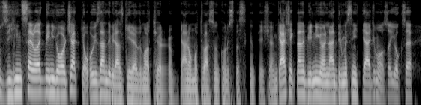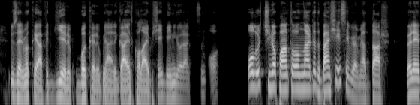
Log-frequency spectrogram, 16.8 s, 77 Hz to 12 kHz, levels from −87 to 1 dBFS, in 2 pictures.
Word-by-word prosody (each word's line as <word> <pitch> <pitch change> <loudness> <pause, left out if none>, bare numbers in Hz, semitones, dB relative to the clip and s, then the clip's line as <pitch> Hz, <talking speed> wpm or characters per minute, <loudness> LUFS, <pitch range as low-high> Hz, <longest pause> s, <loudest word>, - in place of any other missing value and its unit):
zihinsel 130 +5 +3
olarak 140 0 +5
beni 140 -1 +3
yoracak 130 +4 +2
ya, - - -1
o 115 - -2
yüzden 125 +1 +2
de 120 - -1
biraz 95 -3 0
geri 95 0 -1
adım 90 0 -3
atıyorum. 80 -3 -5
Yani 85 0 0
o - - 0
motivasyon 85 0 -3
konusunda 85 -3 -8
sıkıntı 80 0 -14
yaşıyorum. 80 +1 -9
Gerçekten 125 +3 +3
de 120 -2 -1
birinin 120 +2 +2
yönlendirmesine 115 +1 +1
ihtiyacım 115 +2 -2
olsa, 110 +3 -8
yoksa 115 +1 -6 0.4
üzerime 110 -2 +1
kıyafet 105 +2 -1
giyerim 105 -5 +2
bakarım, 110 -1 -1
yani - - -4
gayet - - +2
kolay - - -1
bir - - -14
şey 110 0 -8
beni 110 0 -5
yoran 100 -3 -8
kısım 130 +6 -24
o. - - -14 0.6
Olur 185 +1 +3
chino 180 0 +2
pantolonlarda 170 +2 +3
da 145 -2 -7
ben 160 +2 +5
şey 210 +5 -5
seviyorum 135 - -6
ya, 100 - -3
dar 105 -3 0 0.4
böyle 135 +1 +3
115 Hz, 170 wpm, -25 LUFS, 100-135 Hz, 0.6 s, olarak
